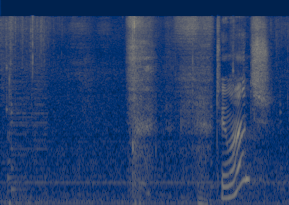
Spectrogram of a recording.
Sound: laughs

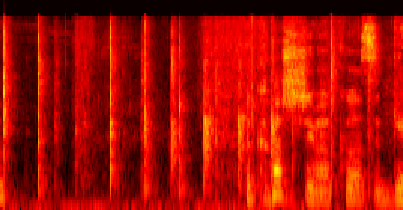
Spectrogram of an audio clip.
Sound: half-Hearted Clapping

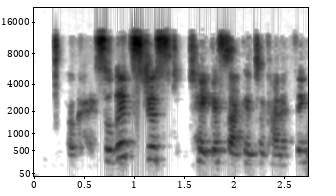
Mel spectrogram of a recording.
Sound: voiceover

